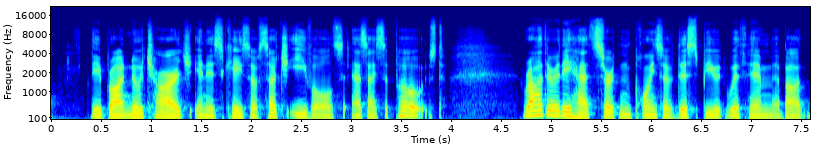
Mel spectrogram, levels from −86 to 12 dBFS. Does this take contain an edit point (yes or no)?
no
